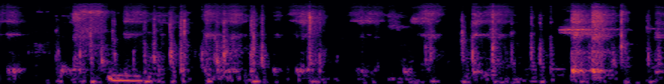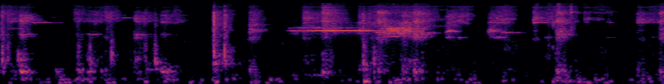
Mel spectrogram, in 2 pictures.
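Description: Fingers type a sudo command on a computer keyboard, with rapid runs of close, clicky keystrokes and short gaps, steady and moderately loud throughout.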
